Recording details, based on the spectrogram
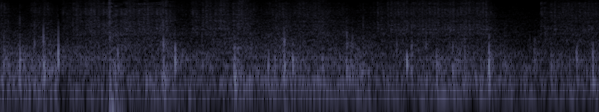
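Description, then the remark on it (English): Many overlapping footsteps of people walking, not running, at an unhurried pace echo through big, tall, broad, reverberant halls. The irregular, steady stream of steps has no voices over it. “I mean, they're big, tall, broad halls, and they're echoey as hell. They're just walking.”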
